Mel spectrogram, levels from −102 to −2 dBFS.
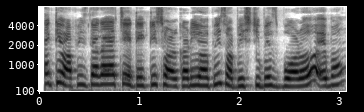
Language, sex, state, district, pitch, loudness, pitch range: Bengali, female, West Bengal, Purulia, 290 Hz, -11 LUFS, 275-325 Hz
